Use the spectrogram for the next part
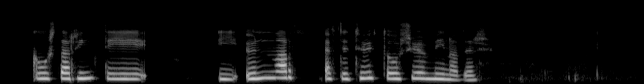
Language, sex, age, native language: Icelandic, female, 18-19, Icelandic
